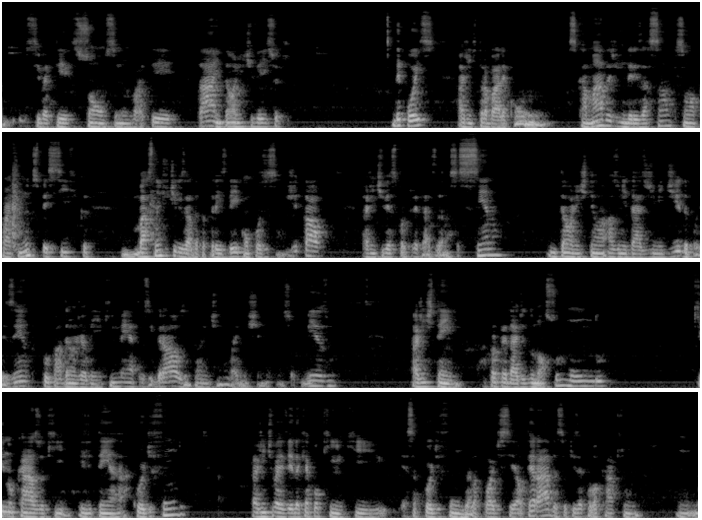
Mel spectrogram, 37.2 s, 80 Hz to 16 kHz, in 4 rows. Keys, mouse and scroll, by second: 3.1 click, 5.9 click, 13.4 click, 17.1 click, 21.4 click, 22.2 click, 24.0 click, 33.1 click, 34.4-35.6 drag.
